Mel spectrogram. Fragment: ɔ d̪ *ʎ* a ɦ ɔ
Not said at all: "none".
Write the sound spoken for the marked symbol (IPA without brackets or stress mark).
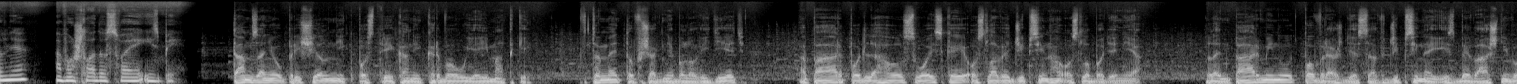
ʎ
